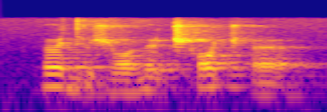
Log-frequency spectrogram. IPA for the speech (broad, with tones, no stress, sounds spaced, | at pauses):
ə˦ d ə̰˨ ʒ ɔ˨ ð ə̰˦ t͡ʃʼ ɔ˦ t͡ʃʼ ɜ˨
